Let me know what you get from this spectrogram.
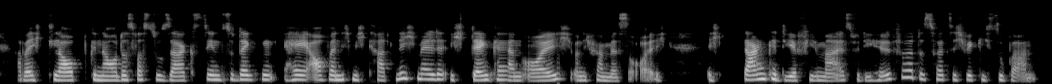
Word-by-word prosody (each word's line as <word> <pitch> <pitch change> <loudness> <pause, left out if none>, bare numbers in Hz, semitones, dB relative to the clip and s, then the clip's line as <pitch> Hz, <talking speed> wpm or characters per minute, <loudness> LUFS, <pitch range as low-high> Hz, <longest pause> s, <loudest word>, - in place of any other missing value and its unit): Aber 195 -1 +1
ich 205 +1 -4
glaube 195 -2 +3
genau 195 -3 +3
das, 210 +1 0
was 215 -1 -2
du 215 0 -2
sagst, 190 +2 -1
den 220 -2 +3
zu 230 +2 -5
denken: 220 0 +1
„Hey, 215 +3 +3
auch 210 - +1
wenn 210 -1 +4
ich 215 - -4
mich 215 -1 -3
gerade 195 -1 -5
nicht 270 +2 0
melde, 235 -1 +3
ich 210 -1 -5
denke 215 +2 +5
an 185 -1 -1
euch 185 +9 +1
und 195 - -3
ich 190 - -7
vermisse 170 -5 -3
euch.” - - -4 0.4
Ich 465 - -6 0.2
danke 240 +2 +6
dir 190 -2 +1
vielmals 190 +1 -3
für - - -9
die 180 - -7
Hilfe. 250 - -2
Das 240 -2 -5
hört 220 0 -3
sich 215 -2 -6
wirklich 210 -1 -4
super 200 -3 -5
an. - - -9
210 Hz, 230 wpm, -23 LUFS, 195-225 Hz, 0.4 s, danke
